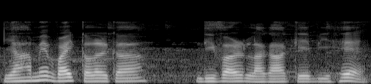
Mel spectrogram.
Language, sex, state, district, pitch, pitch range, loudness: Hindi, male, Arunachal Pradesh, Lower Dibang Valley, 145 Hz, 135-155 Hz, -19 LUFS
